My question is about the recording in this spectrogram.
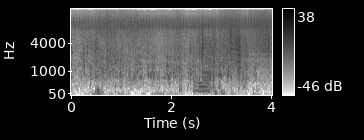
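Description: Tall grass rustling and crackling as someone walks through it, with a short, low murmur from a man's voice a little after halfway.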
